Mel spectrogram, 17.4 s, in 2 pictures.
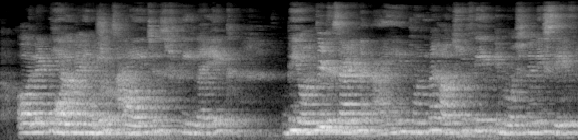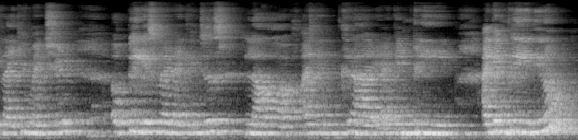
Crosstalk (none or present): present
